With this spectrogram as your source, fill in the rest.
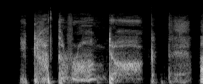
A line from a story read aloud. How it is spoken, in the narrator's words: I would whisper gently in his ear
